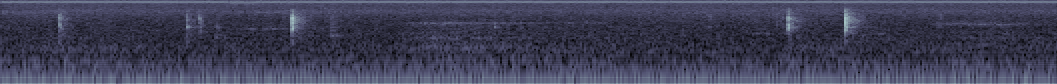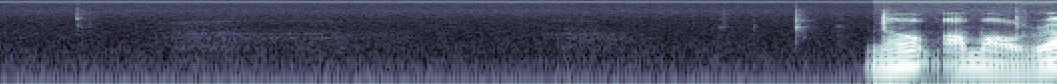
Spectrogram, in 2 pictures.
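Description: Gunshots crack in short sharp bursts.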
